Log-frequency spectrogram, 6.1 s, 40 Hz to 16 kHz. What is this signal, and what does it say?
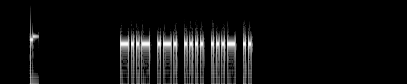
Morse code, heard as a keyed tone, about 30 wpm, 690 Hz. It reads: XRHVI
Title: Code Groups - 5 Letters - 30wpm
